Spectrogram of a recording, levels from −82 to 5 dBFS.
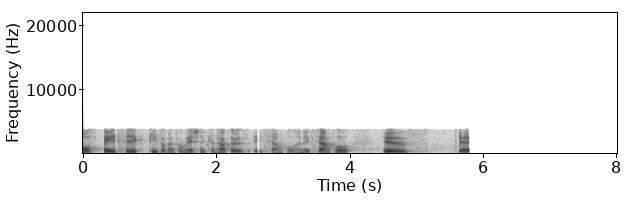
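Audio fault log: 0.47–0.53 s and 2.60–2.66 s, short concealed packet loss. About 30 ms went missing each time. The receiver extended the preceding sound, leaving a brief smear or wobble.
5.78 s to the end, audio dropout to silence. The sound cuts off into silence with no room tone. The input was lost, likely through a disconnected device or failed link.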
